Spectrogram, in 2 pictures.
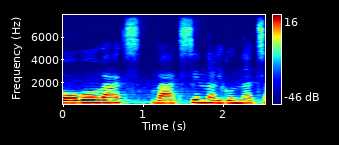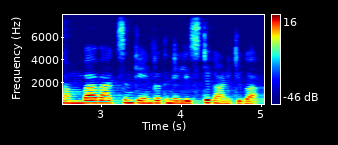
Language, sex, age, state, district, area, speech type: Malayalam, female, 45-60, Kerala, Palakkad, rural, read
